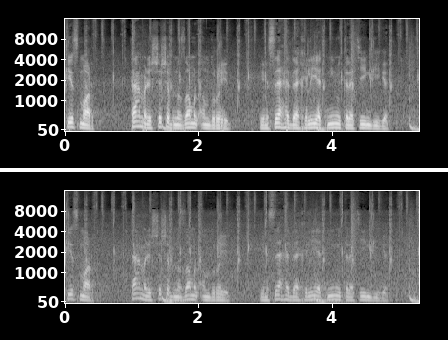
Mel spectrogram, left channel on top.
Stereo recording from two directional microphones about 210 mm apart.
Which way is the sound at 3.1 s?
40° left (ahead or behind).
